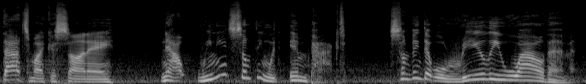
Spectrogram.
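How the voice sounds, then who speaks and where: Theatrical, swooping young soldier. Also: male voice, high-pitched, moderate pace, soft background music, full character voice. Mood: fretful, eager. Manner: expressive, dramatic. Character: excitable, theatrical young male party-planner soldier. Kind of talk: anime video game dub acting.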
